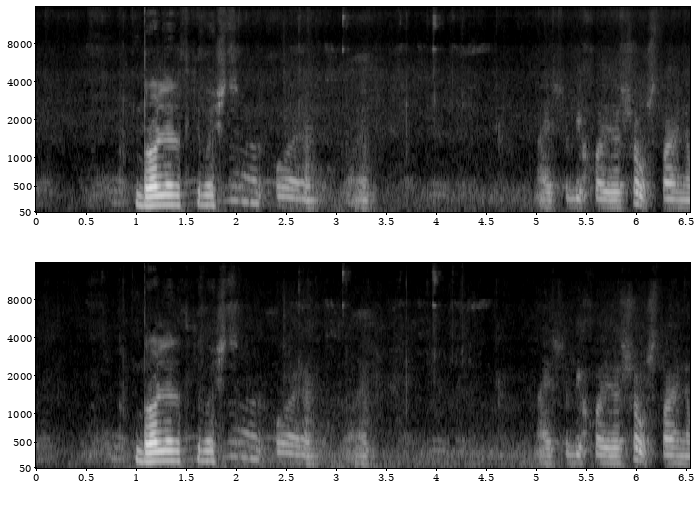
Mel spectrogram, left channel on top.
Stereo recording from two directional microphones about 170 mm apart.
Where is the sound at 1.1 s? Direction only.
10° right (ahead or behind).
